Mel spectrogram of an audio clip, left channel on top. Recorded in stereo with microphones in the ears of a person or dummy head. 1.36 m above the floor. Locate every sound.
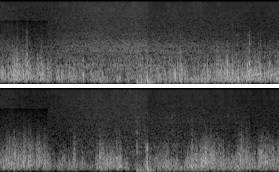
1.4 s footsteps: 35° right (ahead or behind), 5 m; by 2.5 s 40° right (ahead or behind), 6 m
